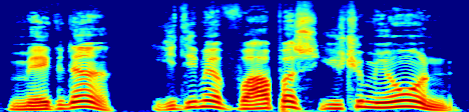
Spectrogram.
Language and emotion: Kashmiri, angry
